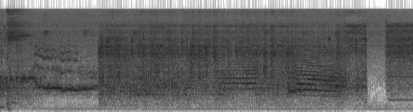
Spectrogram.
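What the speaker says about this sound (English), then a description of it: "Mommy Pig's about to be hit by a car." In a Peppa Pig cartoon, a car skids toward Mummy Pig. A loud, sustained, screeching skid runs for several seconds with wavering tones over a rumbling bed, then cuts off abruptly near the end.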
